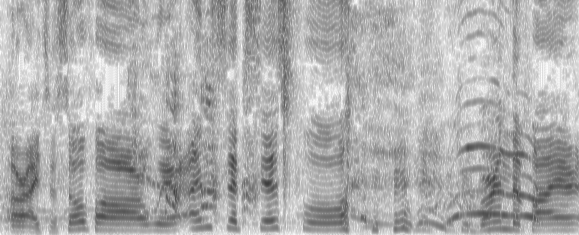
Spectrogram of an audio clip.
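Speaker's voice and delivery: chuckling while admitting defeat; amused laugh-talk. Real, not acted. Laughing while reporting failed fire.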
